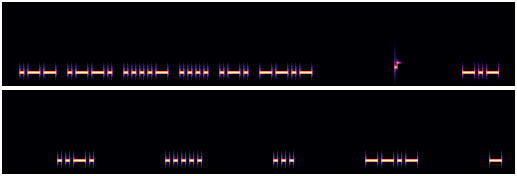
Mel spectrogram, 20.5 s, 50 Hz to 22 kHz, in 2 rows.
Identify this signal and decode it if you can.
Morse code, heard as a keyed tone, about 15 wpm, spaced as for 8 wpm, 700 Hz. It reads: WP4HRQ KF5SQT
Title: USA Call Signs - 6 Characters - 6x Character Spacing - 15wpm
